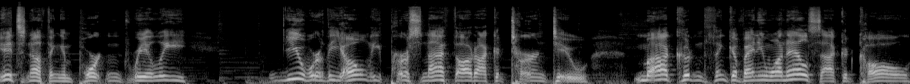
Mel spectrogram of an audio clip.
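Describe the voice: Over faint background music, a man does a raspy, put-on character voice at a high pitch and a fairly slow pace.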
